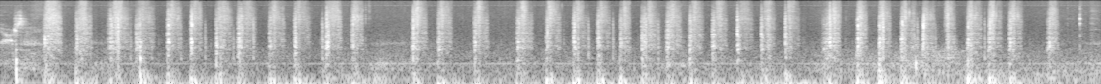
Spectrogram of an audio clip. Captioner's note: scratching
